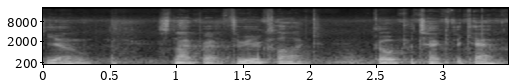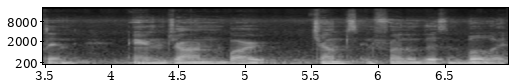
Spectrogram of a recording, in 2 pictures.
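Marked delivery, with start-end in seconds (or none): none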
